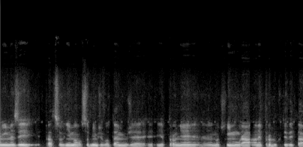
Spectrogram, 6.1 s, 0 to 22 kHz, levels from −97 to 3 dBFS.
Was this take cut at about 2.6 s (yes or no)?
no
